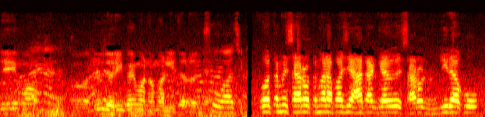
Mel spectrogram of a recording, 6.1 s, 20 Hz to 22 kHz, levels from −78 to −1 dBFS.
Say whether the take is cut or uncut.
cut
